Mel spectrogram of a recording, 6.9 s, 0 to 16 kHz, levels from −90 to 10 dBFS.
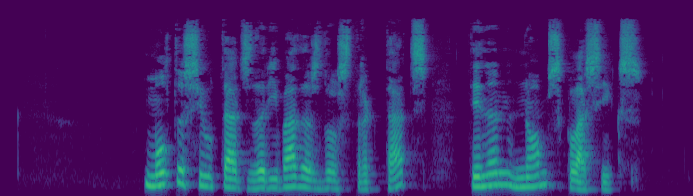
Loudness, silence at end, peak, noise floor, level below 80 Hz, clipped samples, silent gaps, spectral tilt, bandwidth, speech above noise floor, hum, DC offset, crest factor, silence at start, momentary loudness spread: -28 LUFS; 0.55 s; -10 dBFS; -80 dBFS; -82 dBFS; under 0.1%; none; -4 dB/octave; 11.5 kHz; 52 dB; none; under 0.1%; 18 dB; 1.45 s; 6 LU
